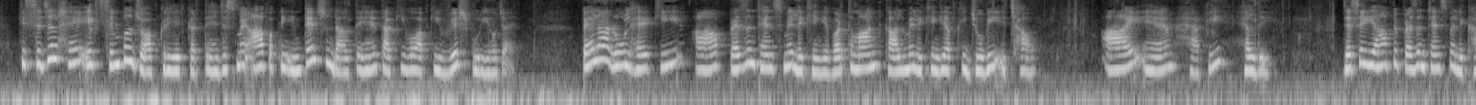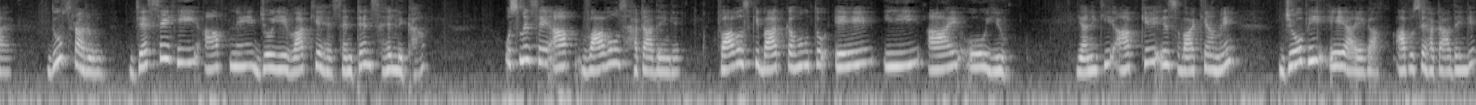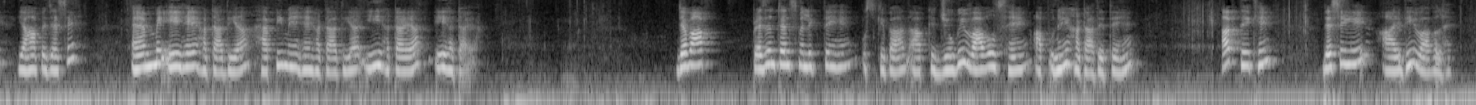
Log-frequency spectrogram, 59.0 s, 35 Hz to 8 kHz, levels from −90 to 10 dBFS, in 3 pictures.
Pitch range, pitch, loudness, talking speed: 210-275 Hz, 235 Hz, -16 LUFS, 135 wpm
